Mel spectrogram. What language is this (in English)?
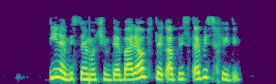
Georgian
